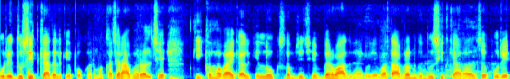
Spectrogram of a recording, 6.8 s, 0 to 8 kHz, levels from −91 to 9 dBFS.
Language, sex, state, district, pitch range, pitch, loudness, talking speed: Maithili, male, Bihar, Madhepura, 150-170 Hz, 160 Hz, -19 LUFS, 235 wpm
